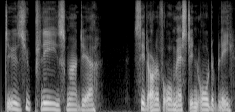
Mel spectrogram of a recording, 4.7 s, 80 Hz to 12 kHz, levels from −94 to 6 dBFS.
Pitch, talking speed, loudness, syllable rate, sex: 155 Hz, 125 wpm, -19 LUFS, 4.4 syllables/s, female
